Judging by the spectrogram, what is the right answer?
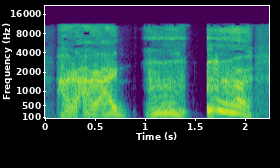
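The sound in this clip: A voice performs a big male drake clearing his throat in three gruff, voiced bursts separated by short pauses, the last one sharper.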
